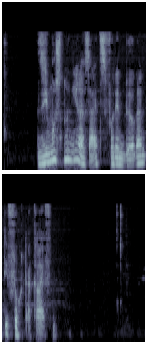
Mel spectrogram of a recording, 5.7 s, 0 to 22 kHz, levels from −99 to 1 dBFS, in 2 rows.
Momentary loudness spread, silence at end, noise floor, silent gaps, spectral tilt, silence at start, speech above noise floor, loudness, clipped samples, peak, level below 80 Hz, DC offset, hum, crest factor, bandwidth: 19 LU; 0.5 s; -87 dBFS; none; -4 dB/octave; 0.05 s; 53 dB; -34 LUFS; under 0.1%; -16 dBFS; -72 dBFS; under 0.1%; none; 22 dB; 12 kHz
